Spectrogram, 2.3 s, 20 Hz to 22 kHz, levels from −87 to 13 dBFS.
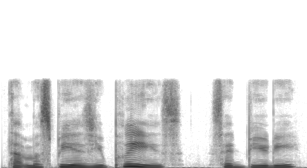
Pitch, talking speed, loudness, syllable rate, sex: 205 Hz, 210 wpm, -16 LUFS, 5.1 syllables/s, female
